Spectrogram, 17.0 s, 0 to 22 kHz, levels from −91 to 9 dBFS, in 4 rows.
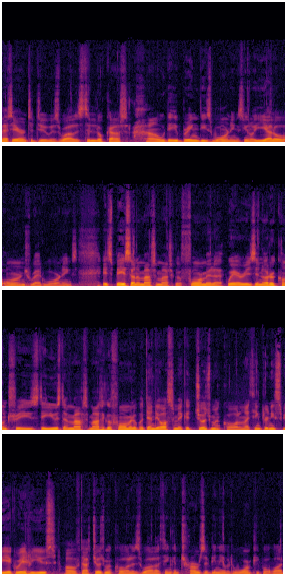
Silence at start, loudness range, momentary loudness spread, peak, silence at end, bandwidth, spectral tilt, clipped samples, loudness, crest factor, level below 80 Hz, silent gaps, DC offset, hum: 0 s; 4 LU; 10 LU; -2 dBFS; 0 s; 15 kHz; -7 dB/octave; under 0.1%; -22 LUFS; 18 dB; -50 dBFS; none; under 0.1%; none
